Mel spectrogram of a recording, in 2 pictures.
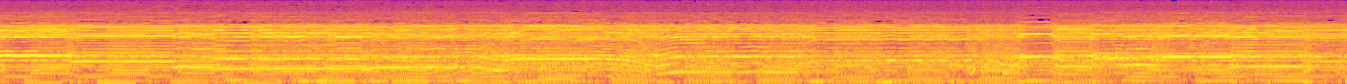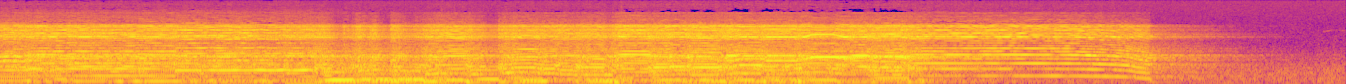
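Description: Electric guitar playing a melodic lead of an anime theme, with string bends and vibrato. Near the end it holds a note that falls in pitch and dies away.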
